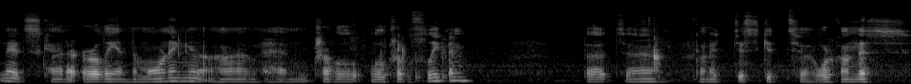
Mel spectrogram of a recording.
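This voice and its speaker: A man quietly rambling as he paints a toy, his throat a little rough from early-morning allergies. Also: medium pitch, measured pace, background noise. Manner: soft-spoken, rambling with fillers. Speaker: toy customizer. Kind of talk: casual hobby narration while painting.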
